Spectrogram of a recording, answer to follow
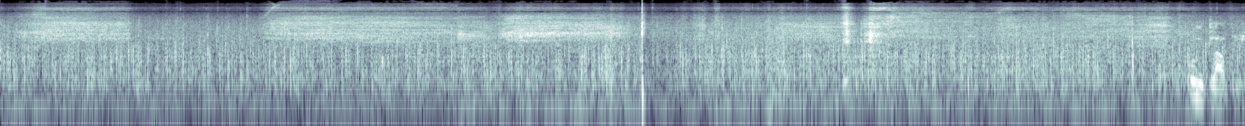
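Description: A man blowing by mouth into the valve of an inflatable catfish buoy: three long breaths of hissing air in the first six seconds, then a single sharp click. Rain falls steadily on the tent throughout.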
